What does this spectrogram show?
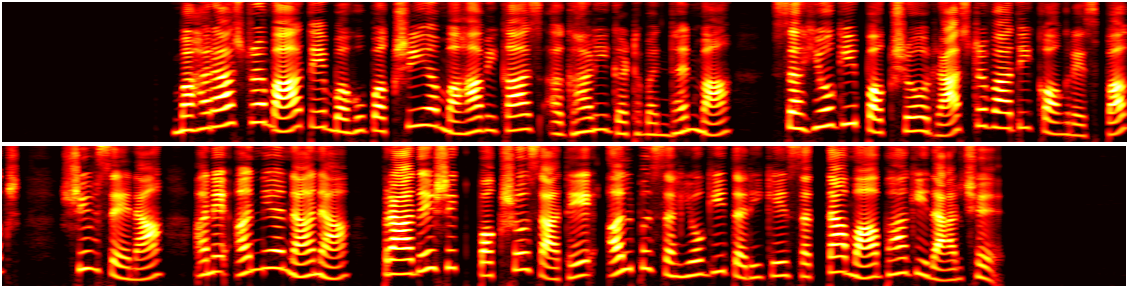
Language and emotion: Gujarati, neutral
